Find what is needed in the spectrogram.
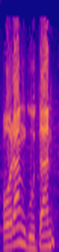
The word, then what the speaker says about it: orangután: Y le dice, no se dice araután, se dice orangután.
